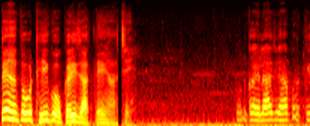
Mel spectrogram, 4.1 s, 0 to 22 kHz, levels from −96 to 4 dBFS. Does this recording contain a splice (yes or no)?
no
